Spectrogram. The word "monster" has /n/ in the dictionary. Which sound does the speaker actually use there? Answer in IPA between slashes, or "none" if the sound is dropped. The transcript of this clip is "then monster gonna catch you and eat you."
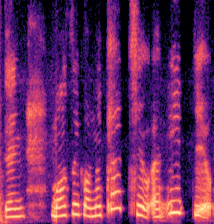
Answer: none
